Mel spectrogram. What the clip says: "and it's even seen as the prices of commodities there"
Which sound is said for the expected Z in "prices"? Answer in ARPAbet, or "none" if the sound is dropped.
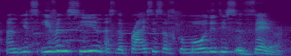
S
